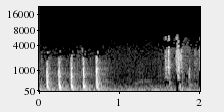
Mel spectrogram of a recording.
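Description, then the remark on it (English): Gracie, in disguise, knocking at the door: five evenly spaced knocks on a wooden door, fairly loud, followed by a brief pause and a few quieter, higher rustling or scraping sounds. “Yeah, she found out that my radio sponsor was Wild Root Cream Oil, so she disguised herself with a big hat and a veil and knocked at my door.”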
